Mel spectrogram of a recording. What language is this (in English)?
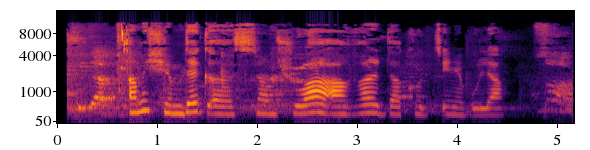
Georgian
